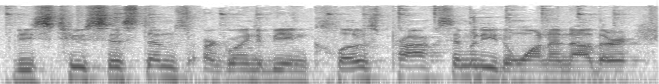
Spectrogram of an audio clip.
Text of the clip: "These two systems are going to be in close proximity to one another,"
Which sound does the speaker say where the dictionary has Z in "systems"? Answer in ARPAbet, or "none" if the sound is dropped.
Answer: Z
